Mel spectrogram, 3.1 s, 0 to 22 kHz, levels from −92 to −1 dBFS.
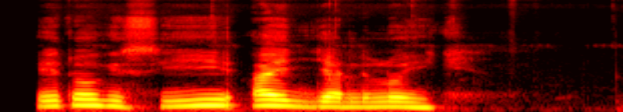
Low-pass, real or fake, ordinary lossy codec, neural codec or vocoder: none; real; none; none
